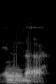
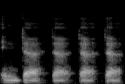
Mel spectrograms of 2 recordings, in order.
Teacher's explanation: So do not do a normal D. You want to do a dental D.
